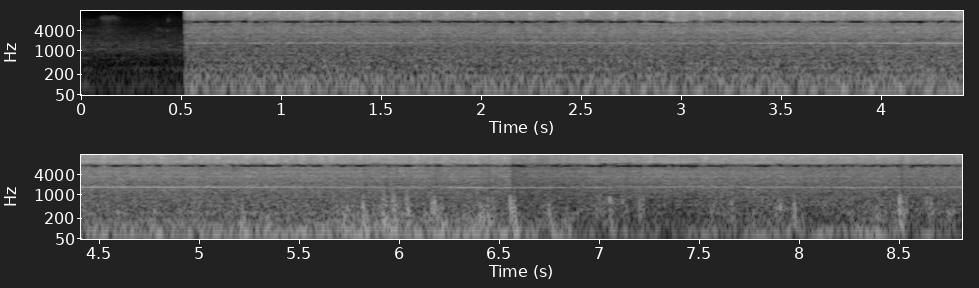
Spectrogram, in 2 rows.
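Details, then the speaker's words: 1993 GMC C1500 TBI 350 V8 idling after fix: steady rumble, no belt squeal; squeak was caused by tensioner pulley not flat and not spinning true, now solved. "for now I solved the squeaking problem and it was The Idler the the tensioner pulley"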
